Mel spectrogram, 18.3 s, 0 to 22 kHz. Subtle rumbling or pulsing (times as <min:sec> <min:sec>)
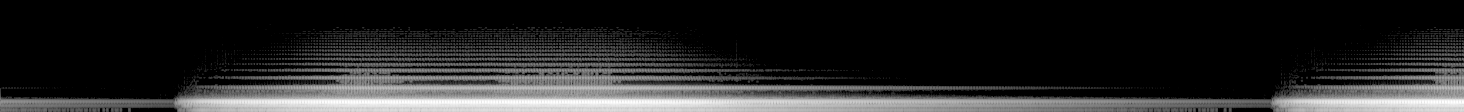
0:02.5 0:12.2, 0:16.0 0:18.3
